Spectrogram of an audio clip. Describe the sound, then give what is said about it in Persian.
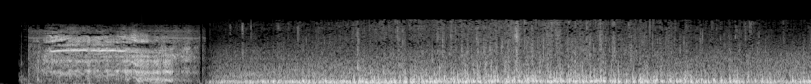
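A horse whinnies loudly for about two seconds at a Navruz horse race in Dushanbe, Tajikistan, with Tajik purebred horses. A dense, steady roaring rumble then takes over for the rest. “در مسابقه اسب دوانی اشتراک کرده، از آنجا برای ما گزارش آماده کرده است.”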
